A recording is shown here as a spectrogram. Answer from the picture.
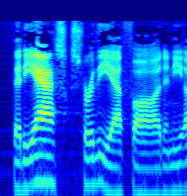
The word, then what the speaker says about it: ephod: We reviewed several things that happened and pointed out the role of the priestly ephod that was used to inquire of the Lord. I'm going to pronounce it that way.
